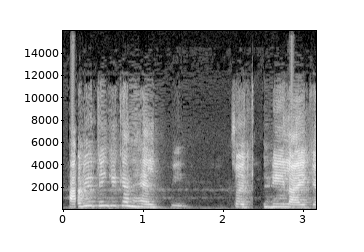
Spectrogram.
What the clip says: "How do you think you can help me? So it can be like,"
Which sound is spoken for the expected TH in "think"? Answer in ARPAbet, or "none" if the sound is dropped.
T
